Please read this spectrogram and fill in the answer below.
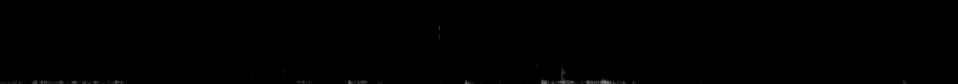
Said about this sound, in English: pardon the chewing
